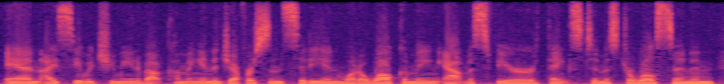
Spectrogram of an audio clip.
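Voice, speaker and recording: A middle-aged woman chairing a city council meeting, speaking in a gracious, measured, welcoming way. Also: lowish voice, completely flat delivery, darkish tone, poor audio.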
